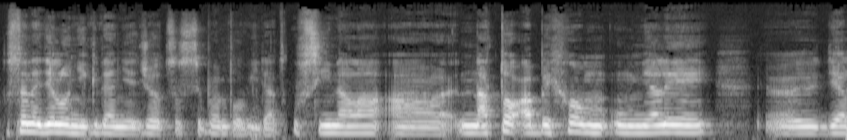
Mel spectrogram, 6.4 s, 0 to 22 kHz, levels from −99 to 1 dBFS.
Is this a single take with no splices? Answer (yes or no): no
